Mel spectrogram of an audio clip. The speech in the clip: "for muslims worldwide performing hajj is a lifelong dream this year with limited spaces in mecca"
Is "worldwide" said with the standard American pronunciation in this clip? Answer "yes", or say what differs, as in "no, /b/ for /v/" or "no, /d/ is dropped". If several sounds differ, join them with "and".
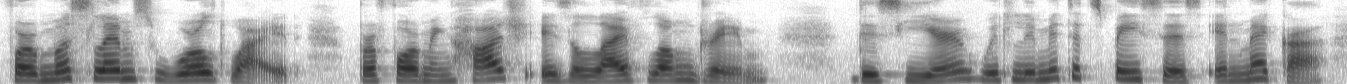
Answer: yes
